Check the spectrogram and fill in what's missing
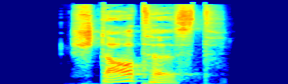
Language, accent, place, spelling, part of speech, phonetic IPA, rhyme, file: German, Germany, Berlin, startest, verb, [ˈʃtaʁtəst], -aʁtəst, De-startest.ogg
- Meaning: inflection of starten: 1. second-person singular present 2. second-person singular subjunctive I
